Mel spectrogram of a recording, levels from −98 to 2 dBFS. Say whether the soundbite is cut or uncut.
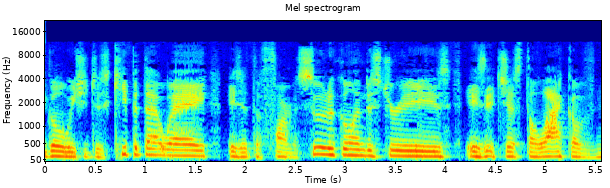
cut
